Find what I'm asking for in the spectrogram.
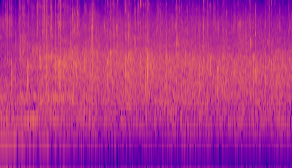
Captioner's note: audience applauds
